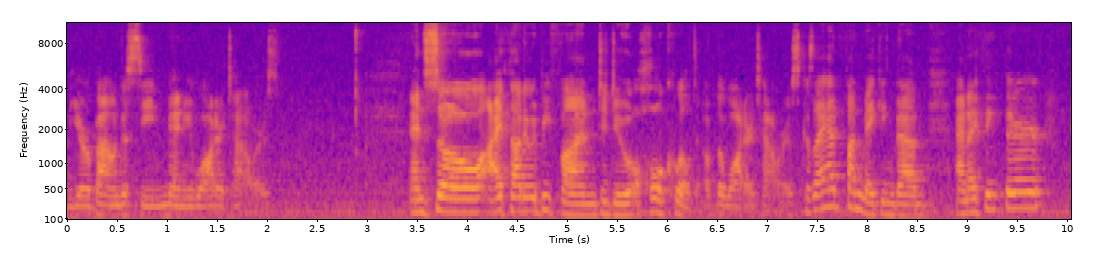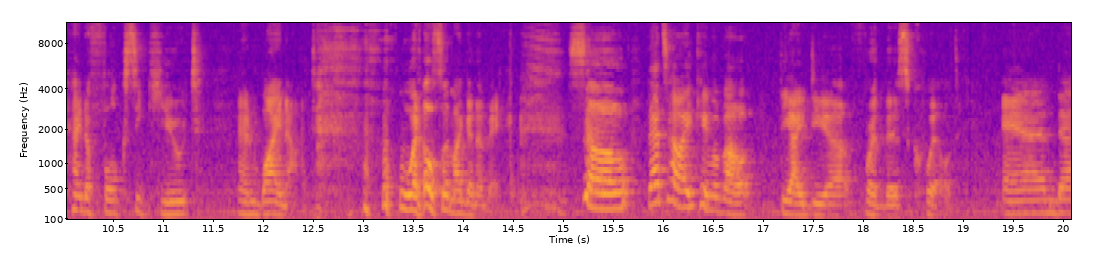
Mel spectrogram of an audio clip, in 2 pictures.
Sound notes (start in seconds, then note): 12.5 laughter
